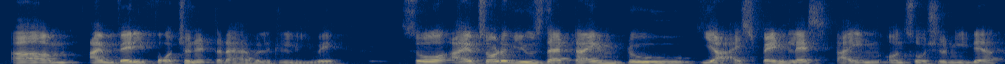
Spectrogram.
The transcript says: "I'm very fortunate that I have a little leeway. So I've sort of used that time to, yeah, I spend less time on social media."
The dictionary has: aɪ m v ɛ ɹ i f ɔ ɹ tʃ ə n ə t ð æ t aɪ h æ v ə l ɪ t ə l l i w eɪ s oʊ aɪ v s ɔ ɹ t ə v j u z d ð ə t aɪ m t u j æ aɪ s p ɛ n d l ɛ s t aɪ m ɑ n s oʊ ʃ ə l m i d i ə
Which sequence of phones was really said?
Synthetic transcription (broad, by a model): aɪ m v ɛ ɹ i f ɔ ɹ tʃ ə n ə t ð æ t aɪ h æ v ə l ɪ t ə l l i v eɪ s oʊ aɪ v s ɔ ɹ t ə v j u z d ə t aɪ m t u j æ aɪ s p ɛ n d l ɛ s t aɪ m ɑ n s oʊ ʃ ə l m i d i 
